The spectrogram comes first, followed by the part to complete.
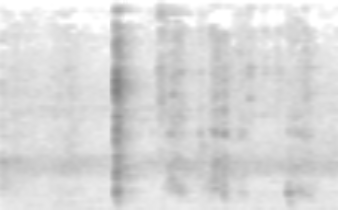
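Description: Metal spoon stirring dry flour and spices in a plastic bowl: one sharp tap of the spoon against the bowl a little under a second in, then a few fainter ticks and scrapes.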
